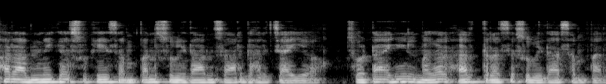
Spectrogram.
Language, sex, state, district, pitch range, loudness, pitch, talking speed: Angika, male, Bihar, Bhagalpur, 100-110 Hz, -15 LUFS, 100 Hz, 170 wpm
